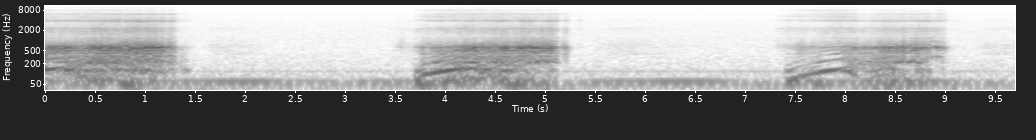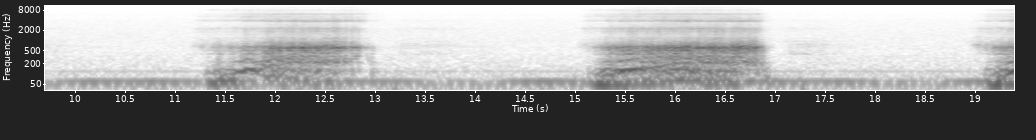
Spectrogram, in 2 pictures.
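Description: Loud rattling snores on each breath in, about 16 a minute, with quiet exhales between; ordinary snoring.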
